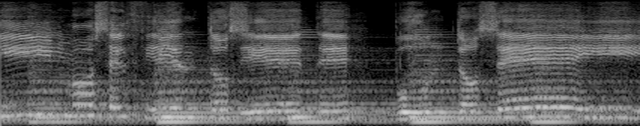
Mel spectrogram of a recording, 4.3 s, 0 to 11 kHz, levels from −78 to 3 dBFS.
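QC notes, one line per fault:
No faults detected in clip.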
